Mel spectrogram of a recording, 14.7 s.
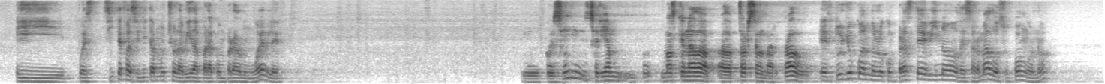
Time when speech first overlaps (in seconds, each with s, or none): none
